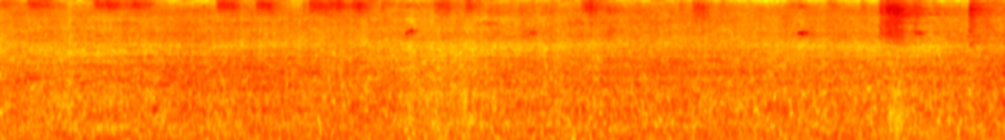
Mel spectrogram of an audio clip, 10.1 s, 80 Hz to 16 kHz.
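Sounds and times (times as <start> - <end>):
train wheels rumbling on rail: 0.0 - 10.0.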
